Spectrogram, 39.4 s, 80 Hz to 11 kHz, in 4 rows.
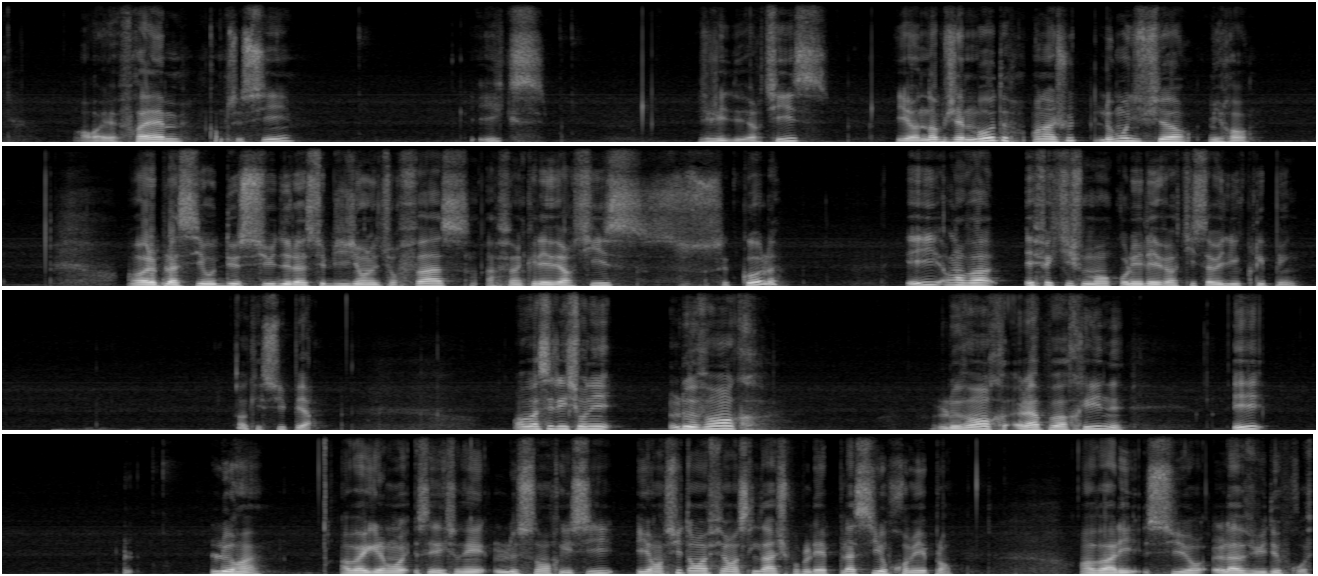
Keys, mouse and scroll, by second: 1.3 b, 3.3 x, 4.7 z, 6.1 Tab, 7.6-10.7 drag, 11.2-14.1 drag, 14.8 click, 19.0 click, 21.3 a, 22.6-23.5 scroll down 4, 24.1-24.8 scroll up 2, 24.8 right click, 26.0-26.7 shift+scroll up 4, 26.7 right click, 27.3 shift+right click, 30.7 shift+right click, 32.8 shift+right click, 35.1 KP_Divide, 37.1 KP_3, 38.5-39.4 ctrl+scroll down 3.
